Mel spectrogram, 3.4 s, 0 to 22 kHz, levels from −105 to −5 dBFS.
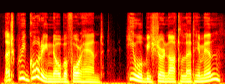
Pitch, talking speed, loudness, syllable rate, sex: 160 Hz, 230 wpm, -15 LUFS, 6.1 syllables/s, male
